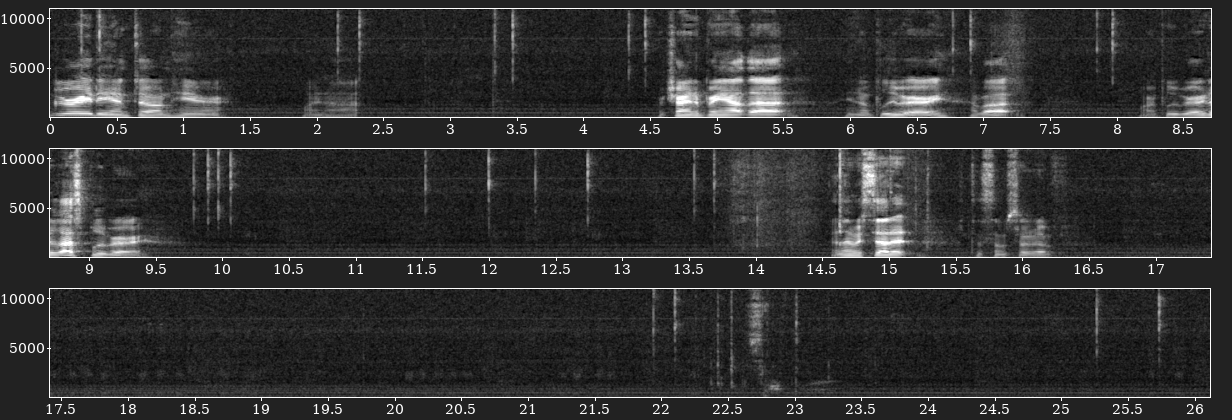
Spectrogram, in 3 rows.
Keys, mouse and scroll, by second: 0.4 click, 2.3 click, 3.5 click, 4.5 click, 5.0 scroll, 6.0-6.5 scroll, 6.9 click, 8.0 click, 9.9 click, 10.1 click, 12.0 click, 12.8 click, 13.7 click, 15.0 click, 17.7 click, 22.1 click, 25.8 click.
